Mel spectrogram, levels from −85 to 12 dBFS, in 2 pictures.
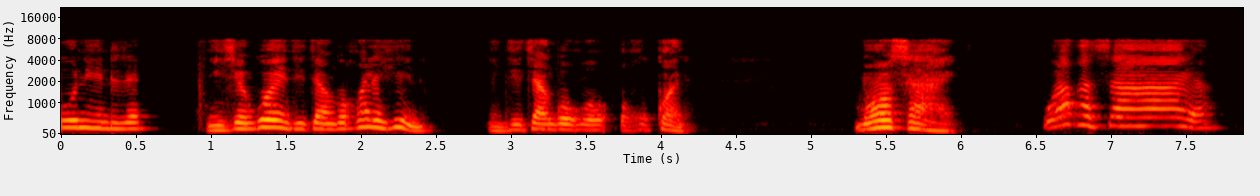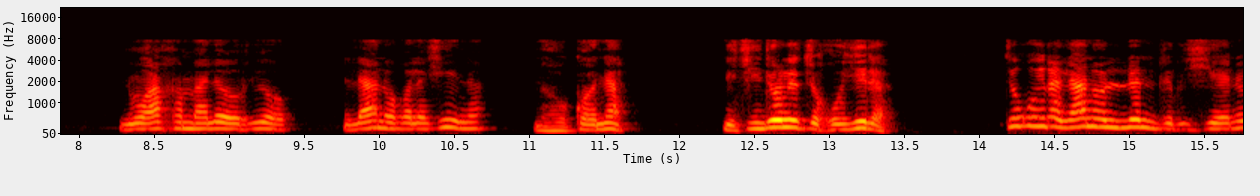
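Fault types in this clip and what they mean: Bluetooth LC3 compression: throughout the speech, the sound has a plainly audible breathy, grainy edge, and nothing is heard above about 7.7 kHz. This is likely LC3, the transform codec of Bluetooth LE Audio, working at a low rate that fits about 32 kbps with 10 ms frames. At that rate it discards much of the upper spectrum and replaces it with shaped noise, which gives the coarse texture.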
